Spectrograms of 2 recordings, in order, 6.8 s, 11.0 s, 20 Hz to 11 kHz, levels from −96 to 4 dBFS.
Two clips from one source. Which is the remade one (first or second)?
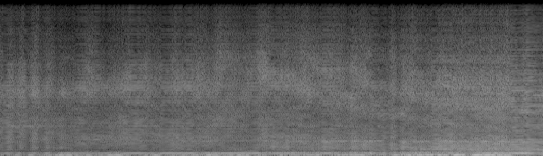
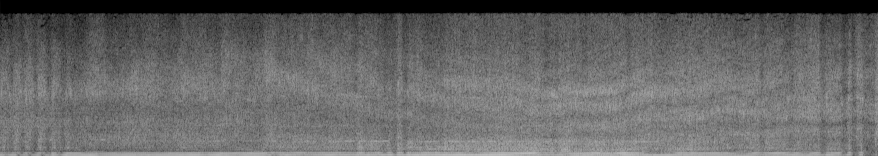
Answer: first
